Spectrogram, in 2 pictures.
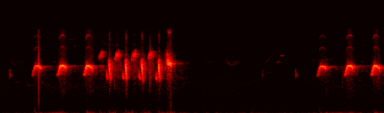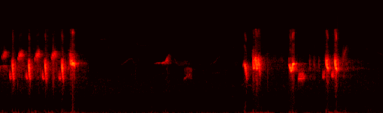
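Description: A songbird singing: two songs, each a few clear notes that speed up into a quick run rising in pitch, then a few short separate chirps near the end.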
